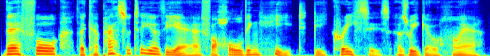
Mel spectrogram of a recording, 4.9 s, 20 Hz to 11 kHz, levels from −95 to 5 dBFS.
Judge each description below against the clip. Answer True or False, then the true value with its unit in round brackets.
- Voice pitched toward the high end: False (120 Hz)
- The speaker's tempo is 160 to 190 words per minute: True (170 wpm)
